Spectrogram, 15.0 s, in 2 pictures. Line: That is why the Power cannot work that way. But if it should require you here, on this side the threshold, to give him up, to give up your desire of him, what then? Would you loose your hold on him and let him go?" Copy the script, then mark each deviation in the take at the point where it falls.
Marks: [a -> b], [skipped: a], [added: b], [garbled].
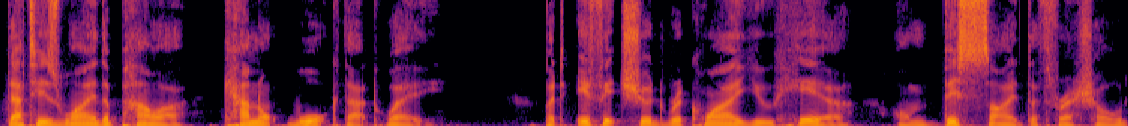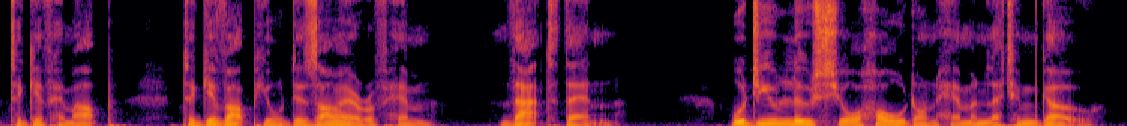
That is why the Power cannot [work -> walk] that way. But if it should require you here, on this side the threshold, to give him up, to give up your desire of him, [what -> that] then? Would you loose your hold on him and let him go?"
